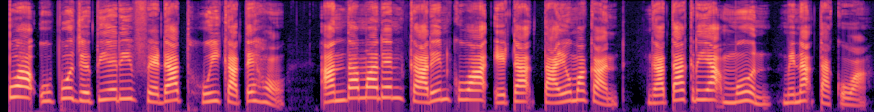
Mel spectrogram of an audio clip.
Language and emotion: Santali, neutral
